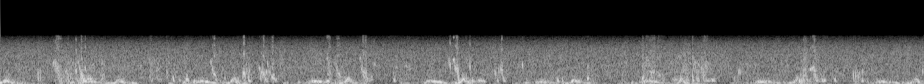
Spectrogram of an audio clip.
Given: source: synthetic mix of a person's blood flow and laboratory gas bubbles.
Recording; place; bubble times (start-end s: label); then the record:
Doppler ultrasound of blood flow; precordium
0.35-0.45 s: bubbles
0.51-1.07 s: bubbles
1.48-2.28 s: bubbles
2.32-2.86 s: bubbles
3.23-3.48 s: bubbles
3.57-3.77 s: bubbles
3.89-4.12 s: bubbles
4.45-4.88 s: bubbles
4.91-5.09 s: bubbles
5.19-5.27 s: bubbles
5.54-5.68 s: bubbles
5.85-5.93 s: bubbles
6.40-7.20 s: bubbles
7.32-7.45 s: bubbles
7.96-8.41 s: bubbles
8.50-8.69 s: bubbles
9.19-9.25 s: bubbles
From the record:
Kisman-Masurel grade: 343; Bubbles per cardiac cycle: rolling drumbeat, 9 or more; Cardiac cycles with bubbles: 100%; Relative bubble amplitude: loud (0.450 to 0.775); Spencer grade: 3 (all of the cardiac periods contain showers or single bubble signals, but not dominating or overriding the cardiac motion signals); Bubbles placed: only in the low amplitude regions of the cardiac cycle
